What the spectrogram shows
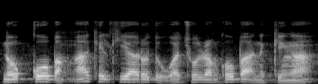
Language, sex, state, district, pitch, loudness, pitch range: Garo, male, Meghalaya, West Garo Hills, 120 Hz, -17 LUFS, 110-125 Hz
